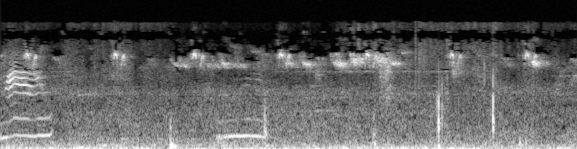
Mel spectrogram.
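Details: Mother cat, said to be upset by her kittens' mischief, gives a short harmonic meow at the start, then a fainter second mew two seconds later, over steady high chirping from birds or insects and low background rumble.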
